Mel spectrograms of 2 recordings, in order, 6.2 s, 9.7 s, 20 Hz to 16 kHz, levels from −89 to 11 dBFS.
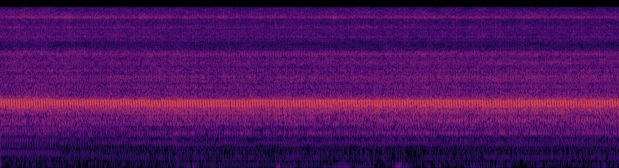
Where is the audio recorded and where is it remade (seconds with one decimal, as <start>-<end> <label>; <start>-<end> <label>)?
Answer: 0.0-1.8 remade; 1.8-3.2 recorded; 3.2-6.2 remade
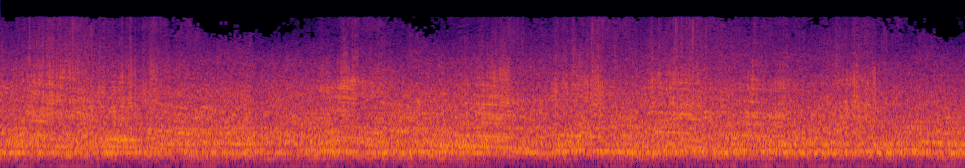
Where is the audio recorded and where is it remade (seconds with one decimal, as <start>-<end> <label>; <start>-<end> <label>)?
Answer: 0.0-1.2 recorded; 1.2-1.8 remade; 1.8-9.7 recorded

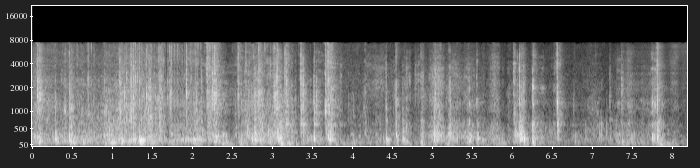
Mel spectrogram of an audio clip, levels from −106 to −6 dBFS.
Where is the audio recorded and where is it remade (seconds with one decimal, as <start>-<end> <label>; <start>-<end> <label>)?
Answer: 0.0-7.4 recorded; 7.4-8.2 remade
